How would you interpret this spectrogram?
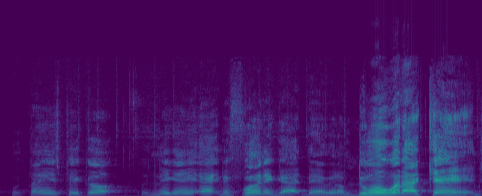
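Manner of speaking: getting fired up, promising to keep up; worked-up. Real, not acted. To his chat, promising to keep up, getting fired up. Worked-up pledge about reading chats.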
